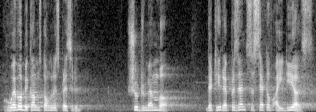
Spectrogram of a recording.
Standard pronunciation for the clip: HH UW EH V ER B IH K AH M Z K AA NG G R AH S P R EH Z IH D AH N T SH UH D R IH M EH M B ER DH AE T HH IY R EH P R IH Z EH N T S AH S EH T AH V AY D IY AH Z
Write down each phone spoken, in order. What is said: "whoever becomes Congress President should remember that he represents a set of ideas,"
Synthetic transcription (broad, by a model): HH UW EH V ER B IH K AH M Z K AA NG G R AH S P R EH S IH D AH N T SH UH D R IH M EH M B ER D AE T HH IY R EH P R IH Z EH N T S AH S EH T AH V AY D IY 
